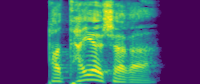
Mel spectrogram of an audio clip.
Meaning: inflection of parteiisch: 1. strong/mixed nominative masculine singular comparative degree 2. strong genitive/dative feminine singular comparative degree 3. strong genitive plural comparative degree
- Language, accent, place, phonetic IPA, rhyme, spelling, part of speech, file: German, Germany, Berlin, [paʁˈtaɪ̯ɪʃəʁɐ], -aɪ̯ɪʃəʁɐ, parteiischerer, adjective, De-parteiischerer.ogg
